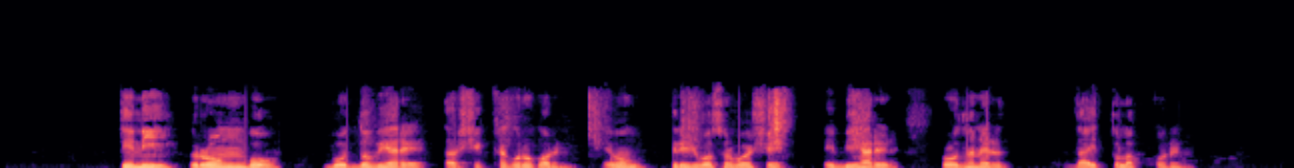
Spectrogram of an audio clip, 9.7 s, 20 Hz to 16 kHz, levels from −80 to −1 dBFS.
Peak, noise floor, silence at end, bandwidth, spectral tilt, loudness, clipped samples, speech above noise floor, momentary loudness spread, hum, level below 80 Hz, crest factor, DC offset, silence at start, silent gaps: -2 dBFS; -72 dBFS; 0.8 s; 8 kHz; -6 dB/octave; -19 LUFS; under 0.1%; 54 dB; 13 LU; none; -52 dBFS; 18 dB; under 0.1%; 0.9 s; none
